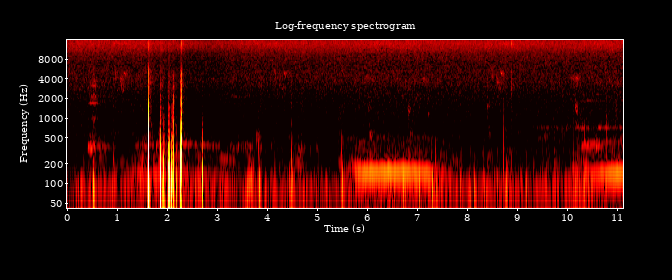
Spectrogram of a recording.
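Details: Berrenda en Colorado cattle, a fighting-cattle breed, in a herd of tame cows with their breeding bull; a low, drawn-out moo of about a second and a half, then another starting near the end, after a burst of sharp knocks and thumps.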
